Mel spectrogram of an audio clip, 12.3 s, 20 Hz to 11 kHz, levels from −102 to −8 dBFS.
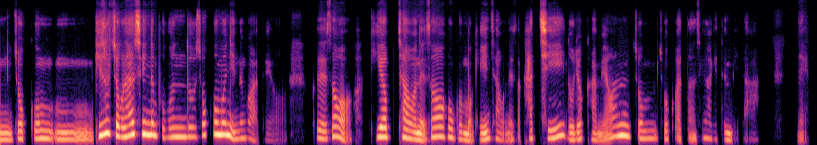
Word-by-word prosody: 음 150 Hz, 0 st, -2 dB
쪼끔 175 Hz, +1 st, -4 dB
음 155 Hz, -, -4 dB
기술적으로 250 Hz, -4 st, +5 dB
할 260 Hz, +3 st, +6 dB
수 280 Hz, +1 st, +6 dB
있는 260 Hz, -2 st, +7 dB
부분도 215 Hz, 0 st, -3 dB
쪼끔은 260 Hz, +3 st, +4 dB
있는 180 Hz, -2 st, -5 dB
것 180 Hz, -, -13 dB
같아요. 140 Hz, -2 st, -20 dB, 0.6 s
그래서 190 Hz, +4 st, -4 dB, 0.3 s
기업 210 Hz, 0 st, +3 dB
차원에서 200 Hz, +3 st, 0 dB
혹은 180 Hz, -6 st, -4 dB
뭐 140 Hz, -, -2 dB
개인 150 Hz, +2 st, -2 dB
차원에서 160 Hz, -3 st, -13 dB
같이 185 Hz, +5 st, 0 dB
노력하면 175 Hz, +10 st, -2 dB
좀 175 Hz, -1 st, -9 dB
좋을 165 Hz, -, -11 dB
것 -, -, -33 dB
같다는 -, -, -13 dB
생각이 180 Hz, -3 st, -15 dB
듭니다. 150 Hz, -2 st, -11 dB, 0.6 s
네. -, -, -19 dB
180 Hz, 310 characters per minute, -23 LUFS, 160-215 Hz, 0.6 s, 있는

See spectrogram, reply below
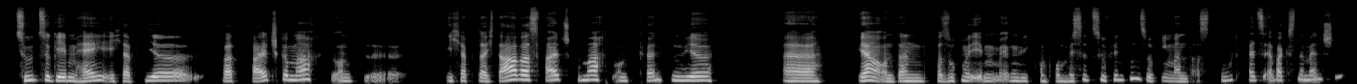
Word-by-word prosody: zuzugeben: 185 Hz, -4 st, +3 dB
„Hey, 175 Hz, +7 st, +3 dB
ich 145 Hz, -2 st, -7 dB
habe 140 Hz, -1 st, +1 dB
hier 180 Hz, 0 st, +2 dB, 0.3 s
was 150 Hz, 0 st, +2 dB, 0.2 s
falsch 155 Hz, +7 st, +2 dB
gemacht 215 Hz, +2 st, +1 dB
und, 155 Hz, 0 st, -4 dB
äh, 450 Hz, -, -10 dB, 0.5 s
ich 160 Hz, -1 st, -8 dB
habe 155 Hz, -1 st, -2 dB
vielleicht 140 Hz, -3 st, -1 dB
da 220 Hz, +2 st, +8 dB
was 215 Hz, -1 st, +6 dB
falsch 215 Hz, 0 st, +1 dB
gemacht 210 Hz, +2 st, +1 dB
und 165 Hz, -2 st, -6 dB
könnten 190 Hz, +1 st, -1 dB
wir“ 185 Hz, 0 st, +4 dB, 0.7 s
äh, 150 Hz, -2 st, +3 dB, 0.4 s
ja, 180 Hz, +1 st, +7 dB
und 140 Hz, -1 st, -2 dB
dann 150 Hz, 0 st, 0 dB
versuchen 160 Hz, +4 st, -3 dB
wir -, -, -1 dB
eben 155 Hz, -, -3 dB
irgendwie 160 Hz, -2 st, -3 dB
Kompromisse 145 Hz, +6 st, -6 dB
zu 200 Hz, -1 st, -4 dB
finden, 215 Hz, +8 st, -3 dB
so 170 Hz, -10 st, -4 dB
wie 160 Hz, -, -8 dB
man 140 Hz, -2 st, -4 dB
das 155 Hz, +4 st, -11 dB
tut 185 Hz, +3 st, -9 dB
als 190 Hz, 0 st, -3 dB
erwachsene 195 Hz, +3 st, -4 dB
Menschen. 240 Hz, -, -5 dB
175 Hz, 170 wpm, -23 LUFS, 150-200 Hz, 0.7 s, da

